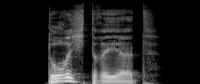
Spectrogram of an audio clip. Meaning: second-person plural dependent subjunctive I of durchdrehen
- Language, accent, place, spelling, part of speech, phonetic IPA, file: German, Germany, Berlin, durchdrehet, verb, [ˈdʊʁçˌdʁeːət], De-durchdrehet.ogg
